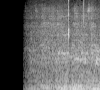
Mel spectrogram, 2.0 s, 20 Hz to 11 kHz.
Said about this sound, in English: It's a sweltering day on 26th Street, a busy corridor with constant traffic and music flowing out of many of the Mexican restaurants, laundromats, and pawn shops.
